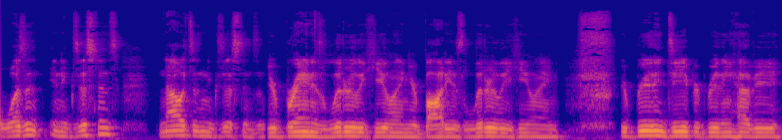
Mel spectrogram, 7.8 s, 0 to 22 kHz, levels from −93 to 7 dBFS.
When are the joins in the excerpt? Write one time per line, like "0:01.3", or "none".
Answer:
0:02.6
